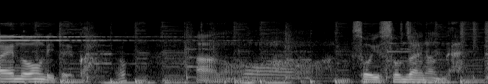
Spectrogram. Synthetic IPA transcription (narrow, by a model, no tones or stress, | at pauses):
ẽnd̪oõnɾʲiːt̪ojɯ̟ːkḁ | a̰no̰ | so̞ːjɯ̟ːsõ̞nzainãnd̪e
